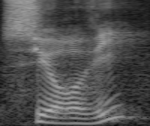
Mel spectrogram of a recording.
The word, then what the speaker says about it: survit: Le S et le T final de la terminaison ne se prononcent pas, mais s'écrivent.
